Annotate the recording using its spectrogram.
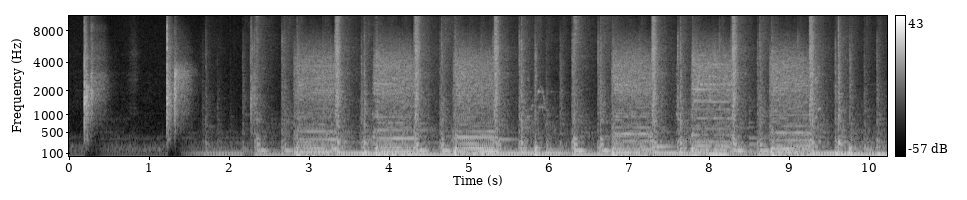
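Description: A hand clap, then about a second in, band music starts and builds: a drum kit keeping a steady beat over a heavy bass line, with guitar.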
